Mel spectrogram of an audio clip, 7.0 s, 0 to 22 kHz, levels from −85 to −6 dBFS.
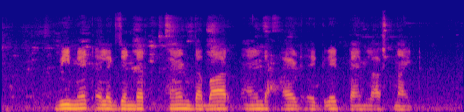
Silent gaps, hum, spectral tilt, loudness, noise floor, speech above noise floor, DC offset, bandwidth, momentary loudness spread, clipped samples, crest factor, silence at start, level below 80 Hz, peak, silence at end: none; none; -6 dB/octave; -30 LUFS; -53 dBFS; 24 dB; under 0.1%; 13 kHz; 14 LU; under 0.1%; 20 dB; 0.05 s; -58 dBFS; -12 dBFS; 0.15 s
